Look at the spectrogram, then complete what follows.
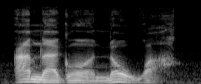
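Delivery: put-on South Florida accent. Quoting an old friend, the speaker does Andre Egliston's South Florida accent. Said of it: "with his South Florida accent".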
